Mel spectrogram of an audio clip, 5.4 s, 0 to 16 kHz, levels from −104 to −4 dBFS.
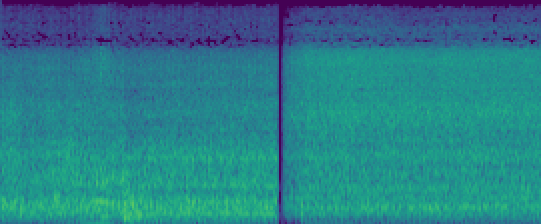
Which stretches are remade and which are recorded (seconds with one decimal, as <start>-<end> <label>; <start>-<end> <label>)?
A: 0.0-2.6 recorded; 2.6-4.6 remade; 4.6-5.4 recorded

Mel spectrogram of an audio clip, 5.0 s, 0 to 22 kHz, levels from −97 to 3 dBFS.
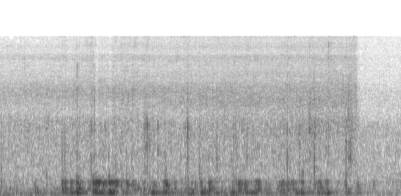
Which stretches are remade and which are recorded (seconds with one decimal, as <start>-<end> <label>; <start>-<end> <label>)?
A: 0.0-5.0 recorded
